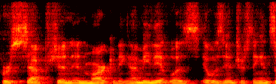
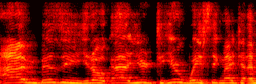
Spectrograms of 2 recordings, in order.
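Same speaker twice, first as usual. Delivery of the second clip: put-on yelling, screaming, higher pitch; 9 semitones higher, 4 dB quieter than usual. Retelling a seller screaming on the phone: imitating a man screaming on the phone. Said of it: "Sheldon's on the phone screaming".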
